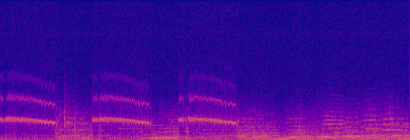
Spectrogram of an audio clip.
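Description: A high whistle-like signal tone sounds three times, each note short and falling slightly in pitch, about a second apart. Then orchestral music with sustained notes comes in.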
